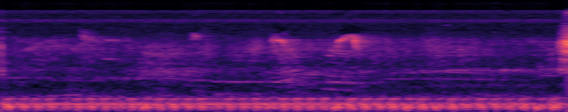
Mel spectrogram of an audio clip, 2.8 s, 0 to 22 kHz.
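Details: Suzuki DA64 Transformer multicab after its worn, compressed shock mounting was replaced gives a steady low engine rumble over bumps, with no knocks or rattles; the suspension sounds solid.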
